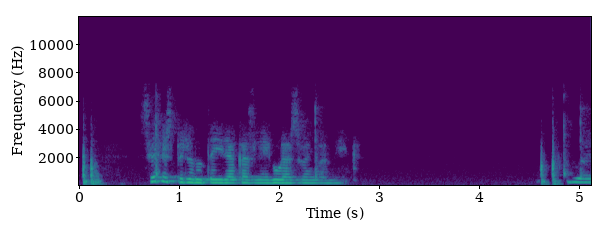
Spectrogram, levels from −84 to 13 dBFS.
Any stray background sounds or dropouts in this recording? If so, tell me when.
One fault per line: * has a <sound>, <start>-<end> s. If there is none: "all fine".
all fine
